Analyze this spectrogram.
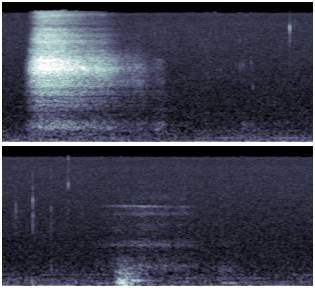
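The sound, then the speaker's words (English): A long, deep breath drawn in loud and airy, then a second, shorter and softer breath a few seconds later, with no talking. “but a really good breath. I'm gonna take another.”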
